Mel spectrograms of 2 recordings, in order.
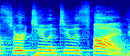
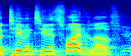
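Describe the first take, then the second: First: Said in the usual way. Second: British accent. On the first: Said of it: "If I say it to you right now". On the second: Shown as a demonstration. Comedian showing everything sounds right, British accent. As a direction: say it like a chummy Brit, British accent. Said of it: "everything sounds right in that accent".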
